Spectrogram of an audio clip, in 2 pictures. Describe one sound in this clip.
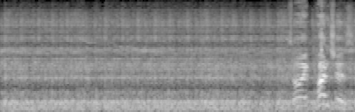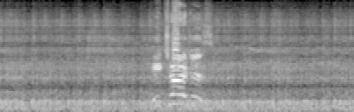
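Rapid gunfire crackles steadily.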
